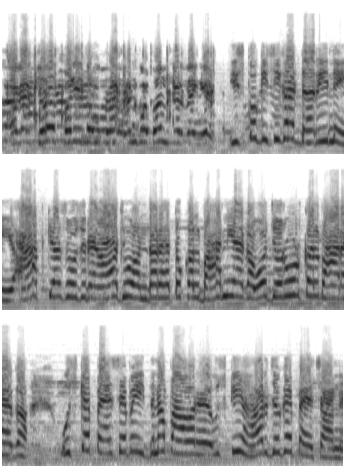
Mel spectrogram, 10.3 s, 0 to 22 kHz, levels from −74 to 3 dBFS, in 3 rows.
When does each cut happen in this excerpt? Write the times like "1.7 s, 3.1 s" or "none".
2.2 s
